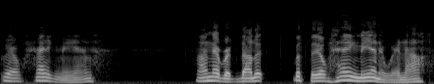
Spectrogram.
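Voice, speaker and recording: An actor playing a wounded, defiant and bitter cowboy in an old-time radio western, sullen and folksy. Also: male voice, on the high side, lively intonation, moderate pace, darkish tone, no room sound, close to an everyday voice, rough recording. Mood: bitter, resigned.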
